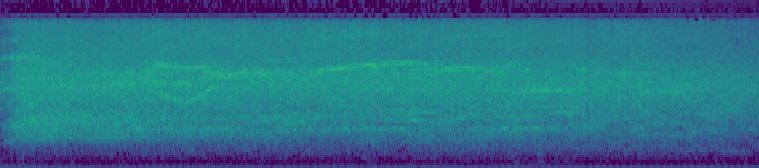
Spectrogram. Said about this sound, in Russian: Прежде чем я начну, я хотел бы услышать аплодисменты для Buzz Boys.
